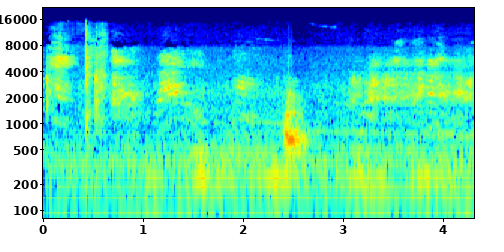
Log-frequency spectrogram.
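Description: Several short, high-pitched animal calls, like a cat meowing, with a louder cry about halfway through. A couple of sharp clicks come near the start.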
